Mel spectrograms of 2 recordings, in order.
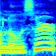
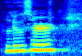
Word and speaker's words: Looser: So, my name is Looser or loser. You can choose whatever pronunciation suits you best.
